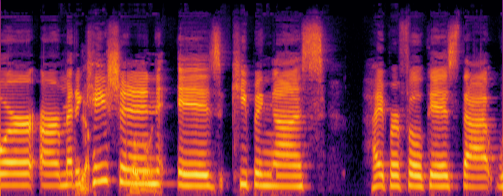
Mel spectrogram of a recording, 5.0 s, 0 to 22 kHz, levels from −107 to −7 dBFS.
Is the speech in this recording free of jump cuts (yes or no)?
yes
